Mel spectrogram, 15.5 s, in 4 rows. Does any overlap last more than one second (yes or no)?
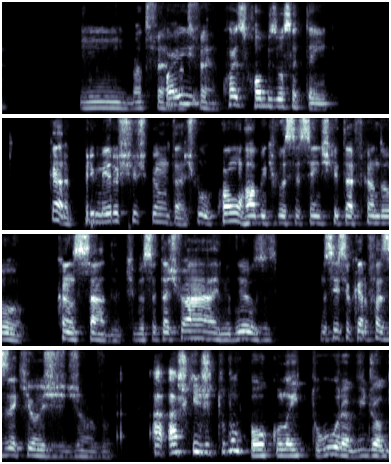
no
